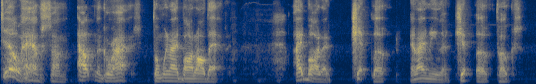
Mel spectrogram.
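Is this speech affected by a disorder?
Yes: speech impediment; slight speech impediment; says barely able to talk, raspy voice, calls self horrible singer.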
